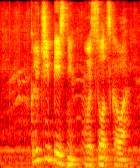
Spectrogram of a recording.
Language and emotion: Russian, positive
